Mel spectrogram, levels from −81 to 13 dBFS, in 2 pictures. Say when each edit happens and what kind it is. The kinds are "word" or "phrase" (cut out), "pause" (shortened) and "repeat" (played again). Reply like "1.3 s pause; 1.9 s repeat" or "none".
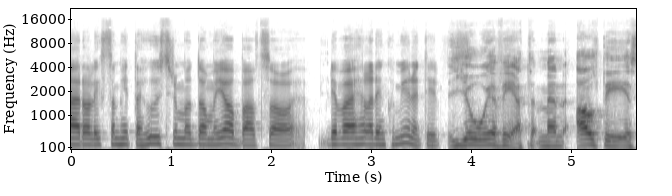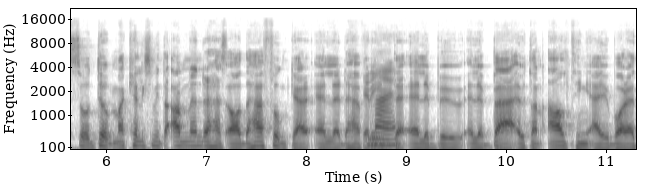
7.2 s phrase; 8.6 s word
